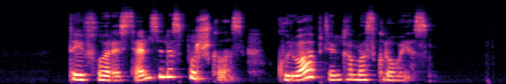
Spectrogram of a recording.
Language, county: Lithuanian, Vilnius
